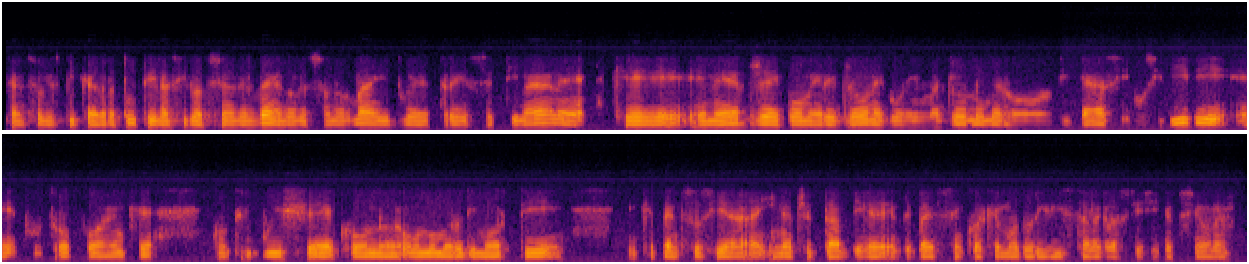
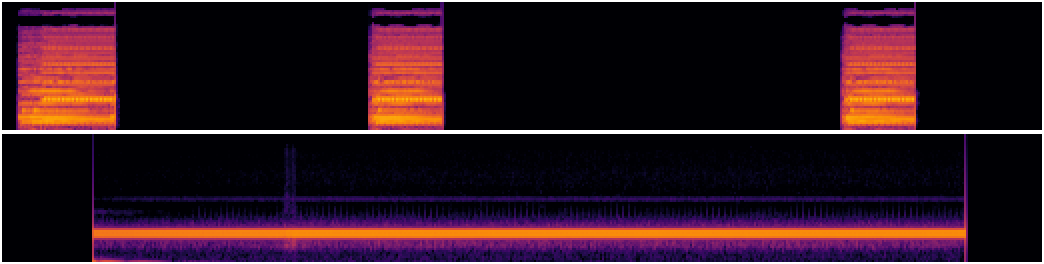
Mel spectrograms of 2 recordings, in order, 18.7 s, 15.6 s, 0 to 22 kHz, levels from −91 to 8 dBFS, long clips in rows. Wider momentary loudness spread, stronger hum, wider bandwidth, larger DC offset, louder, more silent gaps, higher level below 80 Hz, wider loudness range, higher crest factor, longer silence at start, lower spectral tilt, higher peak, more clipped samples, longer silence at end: about the same, 11 LU vs 10 LU; neither; second, 5.4 kHz vs 17 kHz; neither; second, -21 LUFS vs -15 LUFS; second, none vs 0.88-2.74 s, 3.32-6.29 s, 6.87-8.47 s; second, -64 dBFS vs -56 dBFS; about the same, 3 LU vs 4 LU; about the same, 18 dB vs 16 dB; about the same, 0.05 s vs 0.1 s; first, -9 dB/octave vs -1.5 dB/octave; about the same, -2 dBFS vs 0 dBFS; neither; second, 0.15 s vs 0.6 s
